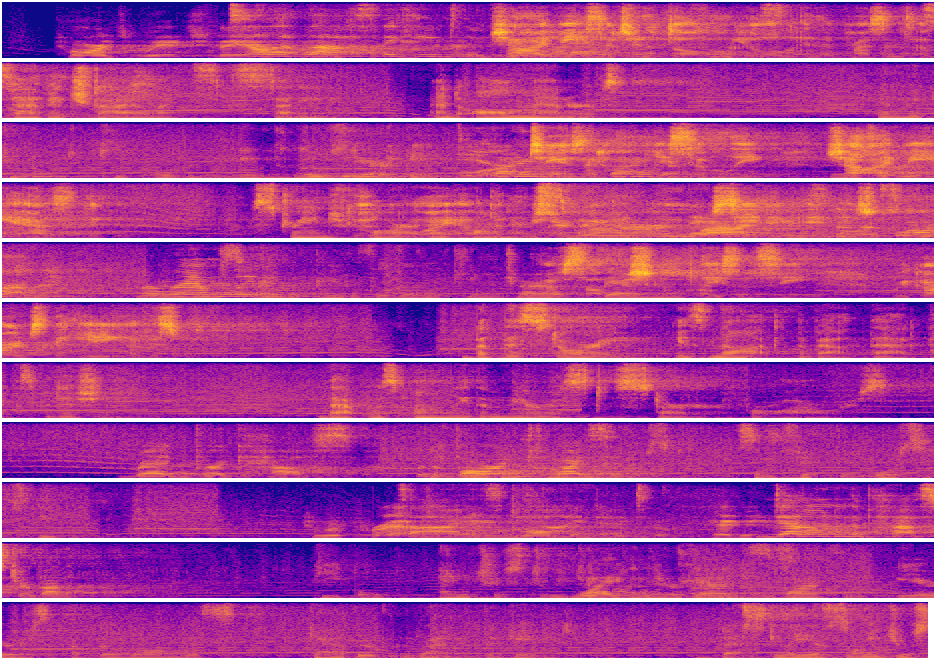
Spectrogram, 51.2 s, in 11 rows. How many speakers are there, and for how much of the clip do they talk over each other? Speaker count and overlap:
six, about 32%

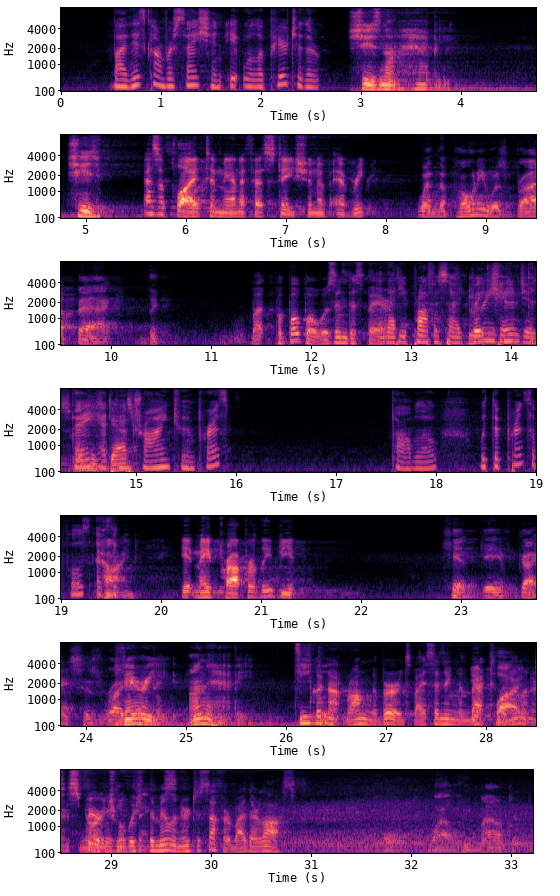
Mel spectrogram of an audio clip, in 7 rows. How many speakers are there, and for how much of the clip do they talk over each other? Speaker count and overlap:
six, about 17%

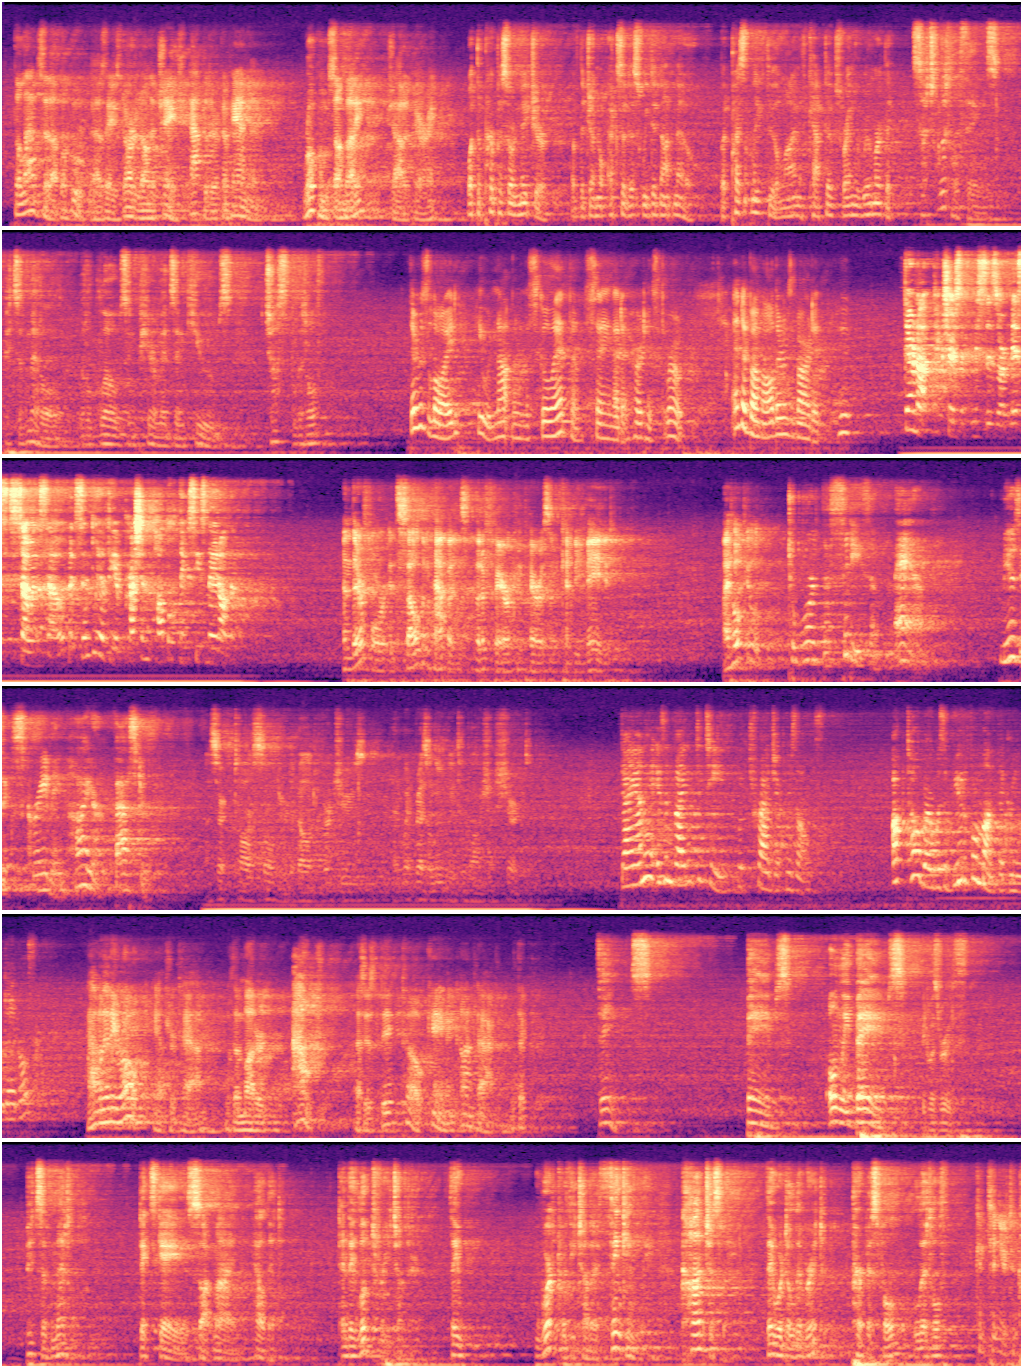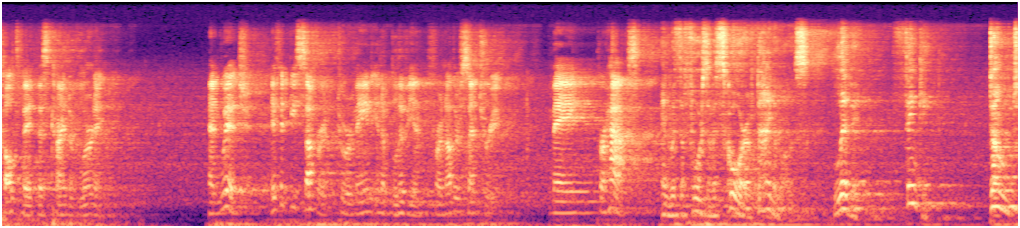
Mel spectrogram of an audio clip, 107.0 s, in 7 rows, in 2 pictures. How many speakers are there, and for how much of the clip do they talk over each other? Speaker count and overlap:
nine, no overlap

